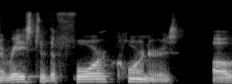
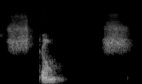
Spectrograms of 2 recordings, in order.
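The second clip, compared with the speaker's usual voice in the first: soft acted shushing; hushing; 9 dB quieter than usual. A narrator's reading. Rabbit hushes the cousins.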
